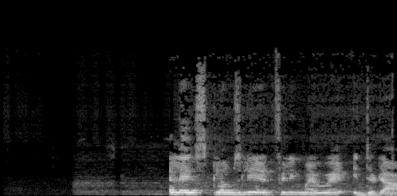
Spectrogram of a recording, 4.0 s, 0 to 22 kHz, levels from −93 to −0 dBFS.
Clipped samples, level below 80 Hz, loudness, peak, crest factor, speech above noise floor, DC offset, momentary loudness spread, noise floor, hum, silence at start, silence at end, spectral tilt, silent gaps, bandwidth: under 0.1%; -66 dBFS; -18 LUFS; -4 dBFS; 16 dB; 58 dB; under 0.1%; 8 LU; -76 dBFS; none; 1.7 s; 0 s; -5 dB/octave; none; 14.5 kHz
